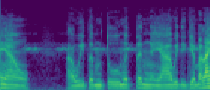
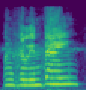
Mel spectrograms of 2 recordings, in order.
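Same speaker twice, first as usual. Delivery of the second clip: loud high scolding; angry outburst; 11 semitones higher, 12 dB louder than usual. Acted. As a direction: snap back in anger. Quarrel breaks out.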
